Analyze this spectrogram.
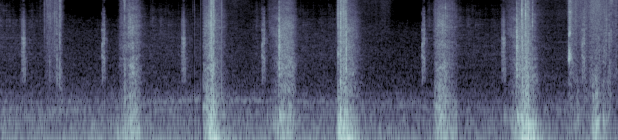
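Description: A hand knocks on a wooden drawer with dull thuds.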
